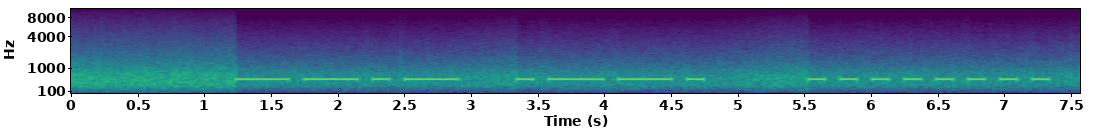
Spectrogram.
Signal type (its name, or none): Morse code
